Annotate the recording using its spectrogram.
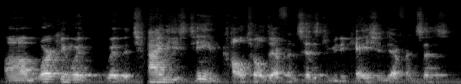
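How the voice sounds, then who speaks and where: A man hosting a webinar interview, chatty, energetic and jokey. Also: on the low side, brisk, echoey room, rough recording. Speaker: webinar host. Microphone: video call.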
